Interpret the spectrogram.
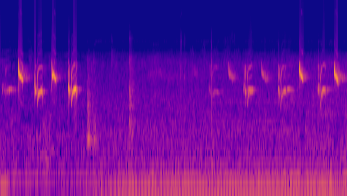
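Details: Bar-winged prinia song used as a lure to get birds singing: sharp chirps sweeping between high and mid pitch, given in quick bursts of three, a pause with faint ticks, then a longer run of paired notes.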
